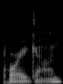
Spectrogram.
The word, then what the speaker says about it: Porygon: Because of how they pronounce Rs. Porygon.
